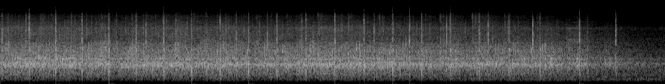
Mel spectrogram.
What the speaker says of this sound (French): je vous demande d'applaudir le Président de la République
